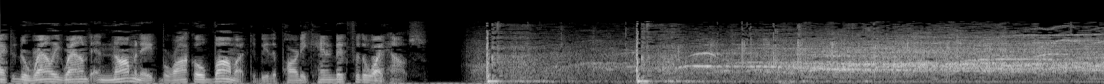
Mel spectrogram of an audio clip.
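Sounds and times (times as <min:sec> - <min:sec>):
speech: 0:00.0 - 0:05.1
gavel opening the Democratic National Convention in Denver: 0:04.7 - 0:07.5
crowd roaring: 0:04.7 - 0:11.0.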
